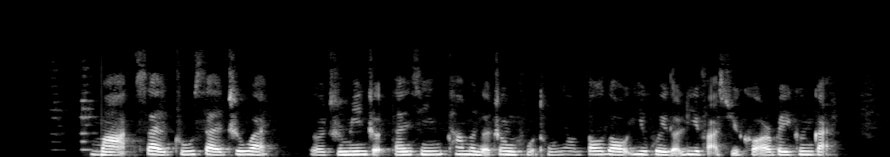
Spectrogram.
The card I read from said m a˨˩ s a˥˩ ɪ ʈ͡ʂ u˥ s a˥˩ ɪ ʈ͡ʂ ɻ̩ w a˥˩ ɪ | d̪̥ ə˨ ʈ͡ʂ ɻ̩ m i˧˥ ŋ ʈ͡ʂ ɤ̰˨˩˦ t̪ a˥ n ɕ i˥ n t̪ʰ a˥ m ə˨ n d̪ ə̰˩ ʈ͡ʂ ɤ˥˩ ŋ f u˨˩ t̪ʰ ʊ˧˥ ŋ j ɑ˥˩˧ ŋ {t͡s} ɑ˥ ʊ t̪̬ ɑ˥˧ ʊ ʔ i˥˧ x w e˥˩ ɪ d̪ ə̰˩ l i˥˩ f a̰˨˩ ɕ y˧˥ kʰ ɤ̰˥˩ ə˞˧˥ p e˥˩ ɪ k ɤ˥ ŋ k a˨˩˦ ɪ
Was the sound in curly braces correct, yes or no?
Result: yes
